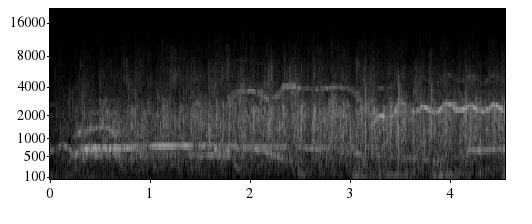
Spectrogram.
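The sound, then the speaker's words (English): Enthusiastic applause from a live audience at a festival show in London in 2018, steady, dense clapping with whoops and whistles rising above it throughout. “I want you to put your hands together”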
